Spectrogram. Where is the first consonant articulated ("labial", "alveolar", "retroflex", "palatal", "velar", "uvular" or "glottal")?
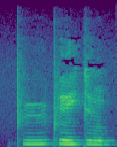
labial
